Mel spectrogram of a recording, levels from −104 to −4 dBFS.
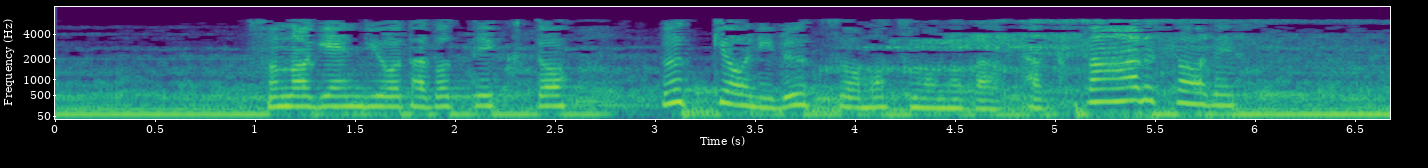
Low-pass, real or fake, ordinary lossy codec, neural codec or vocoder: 7.2 kHz; fake; MP3, 24 kbps; codec, 16 kHz, 16 kbps, FunCodec, trained on LibriTTS, 50 frames a second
